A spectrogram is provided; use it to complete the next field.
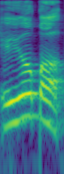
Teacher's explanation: دیا کہ حروف قلقلہ 5 ہے، قاف طا با جیم دال، تو قاف ہے اور ساکن ہے، قلقلہ کرنا ہے یعنی ہلا کے پڑھنا ہے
